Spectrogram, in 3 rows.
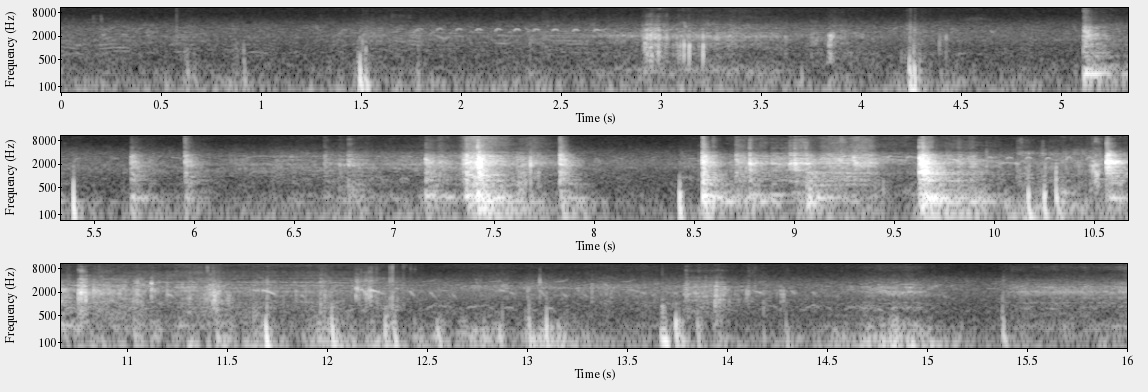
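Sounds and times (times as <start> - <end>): metal hook scraping tin box: 8.6 - 10.0.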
